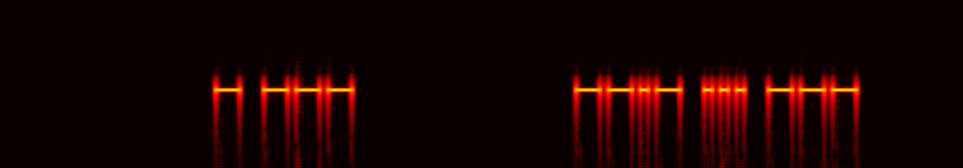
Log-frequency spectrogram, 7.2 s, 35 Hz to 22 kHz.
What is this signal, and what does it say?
Morse code, heard as a keyed tone, about 20 wpm, 700 Hz. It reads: TO QSO
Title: Common QSO Phrases - 4x Word-Spacing - 20wpm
